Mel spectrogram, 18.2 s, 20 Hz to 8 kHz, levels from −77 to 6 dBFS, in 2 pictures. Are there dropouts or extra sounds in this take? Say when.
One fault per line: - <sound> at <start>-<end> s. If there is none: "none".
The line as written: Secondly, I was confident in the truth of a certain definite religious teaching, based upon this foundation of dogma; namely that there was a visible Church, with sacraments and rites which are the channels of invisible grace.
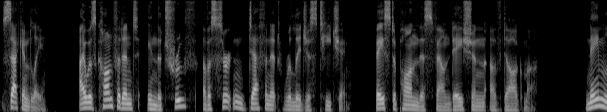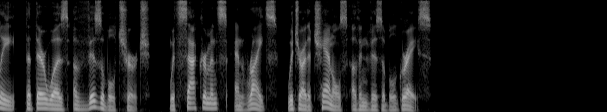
none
